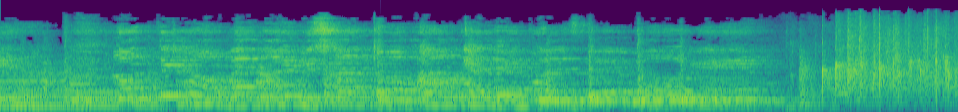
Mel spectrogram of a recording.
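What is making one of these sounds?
Young women sing together with animation through microphones.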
